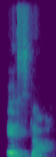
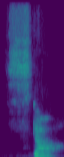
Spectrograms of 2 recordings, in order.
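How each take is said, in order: First: An extra vowel sound comes before the word. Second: The word starts directly with its first consonant. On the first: The speaker calls it wrong. "Not esta. No. No e. Because that's Spanish" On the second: The speaker calls it right. "We say star"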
